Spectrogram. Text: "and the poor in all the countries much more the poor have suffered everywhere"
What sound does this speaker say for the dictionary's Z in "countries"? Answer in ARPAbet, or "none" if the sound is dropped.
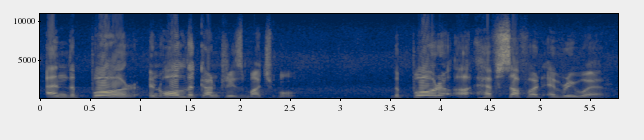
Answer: Z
